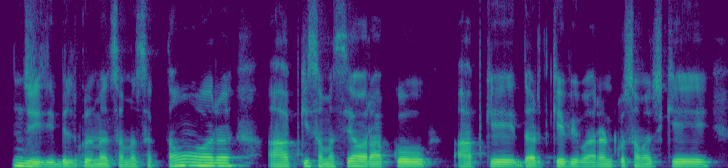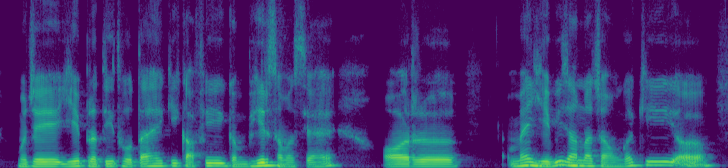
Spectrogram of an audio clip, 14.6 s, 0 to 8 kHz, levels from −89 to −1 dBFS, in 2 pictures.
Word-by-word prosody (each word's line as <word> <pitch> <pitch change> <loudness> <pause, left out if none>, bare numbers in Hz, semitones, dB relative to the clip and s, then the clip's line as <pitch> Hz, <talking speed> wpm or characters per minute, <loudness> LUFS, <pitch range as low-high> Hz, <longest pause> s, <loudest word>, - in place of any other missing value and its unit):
जी, 120 -5 +3
जी। 95 +1 -2
बिल्कुल, 100 +1 -2
मैं 100 0 +1
समझ 100 0 -4
सकता 105 +3 -8
हूँ 145 +3 +2
और 135 -1 +4 0.6
आपकी 110 +2 -2
समस्या 105 0 -1
और 110 -1 +3
आपको 105 +1 0 0.6
आपके 100 0 -1
दर्द 100 -1 -1
के 105 - +2
विवरण 100 0 -1
को 105 - -3
समझ 105 0 -4
के 105 - +2 0.6
मुझे 105 0 +1
ये 105 +3 +2
प्रतीत 110 +2 0
होता 105 +1 +1
है 120 0 +1
कि 125 +1 -3
काफ़ी 125 +5 +2
गंभीर 110 +7 +3
समस्या 100 -5 -4
है। 105 +7 -4 0.5
और 105 0 +3 1.0
मैं 125 +7 +3
ये 125 -8 +4
भी 155 +9 +2
जानना 130 -5 +4
चाहूँगा 100 +1 -3
कि 160 0 +1
अ, 65 - -1
105 Hz, 150 wpm, -24 LUFS, 100-120 Hz, 1.0 s, और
